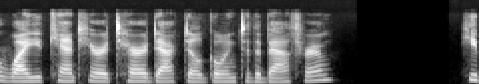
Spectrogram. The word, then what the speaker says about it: pterodactyl: Want to hear why you can't hear a pterodactyl going to the bathroom? He pauses dramatically. Because the P is silent.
